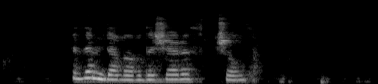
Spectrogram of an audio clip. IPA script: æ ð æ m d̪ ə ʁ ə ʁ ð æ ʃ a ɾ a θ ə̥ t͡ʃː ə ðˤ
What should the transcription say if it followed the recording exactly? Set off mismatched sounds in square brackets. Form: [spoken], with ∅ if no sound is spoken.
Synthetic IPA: æ ð æ m d̪ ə ʁ ə ʁ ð æ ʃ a ɾ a θ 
